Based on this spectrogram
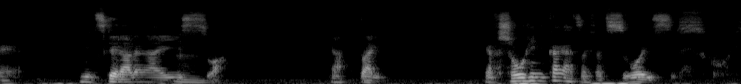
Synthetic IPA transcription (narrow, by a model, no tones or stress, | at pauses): ḛmʲit͡sɨ̥ke̞ɾaɾe̞naissɨβa̰ | japːaɾʲi | japːaɕo̞ːçĩŋkaihat͡sɨnoçit̪oat͡ɕe̥sɨɡo̞isɨ̥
